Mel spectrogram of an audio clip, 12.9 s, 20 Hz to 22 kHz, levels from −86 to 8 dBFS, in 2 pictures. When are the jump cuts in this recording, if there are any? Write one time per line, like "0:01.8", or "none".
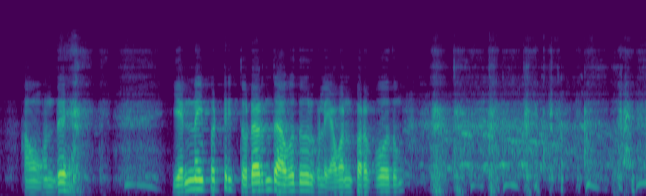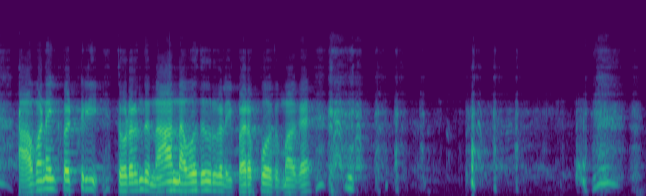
0:11.1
